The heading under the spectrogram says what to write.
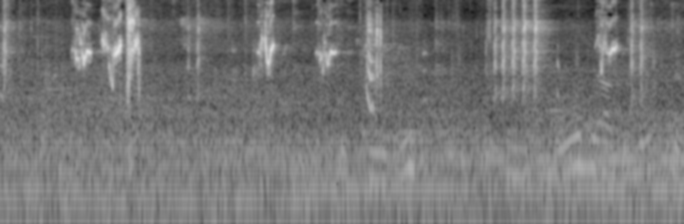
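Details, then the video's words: Happy pet budgerigars chirping at home: sharp, scattered high chirps and quick downward-swept notes, with a short burst of rapid buzzy ticking, over a faint low hum. "Happy Budgie Sounds | Chirping sounds | parakeets sound | budgie sounds"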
